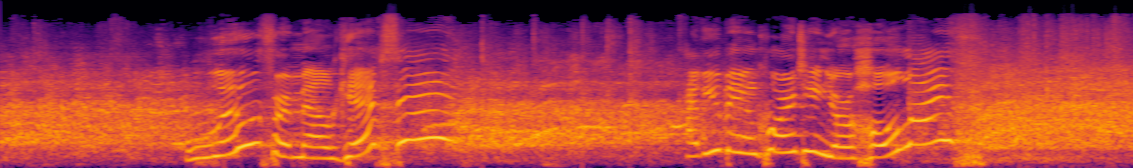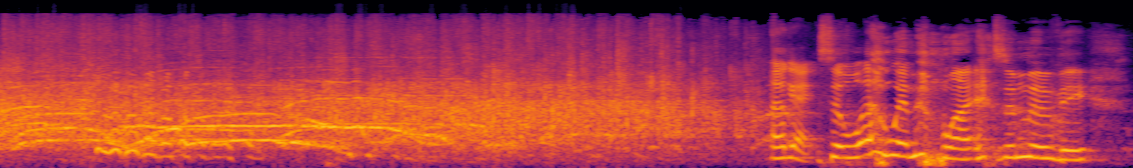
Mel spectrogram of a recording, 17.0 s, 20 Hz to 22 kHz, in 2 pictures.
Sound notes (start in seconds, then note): 3.7 audience laughs; 7.1 audience laughs, claps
